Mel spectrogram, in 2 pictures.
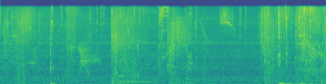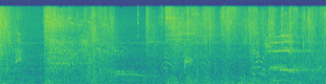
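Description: Game spell effects whoosh and clash in bursts.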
